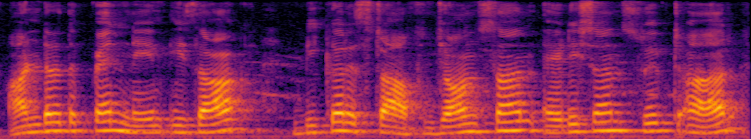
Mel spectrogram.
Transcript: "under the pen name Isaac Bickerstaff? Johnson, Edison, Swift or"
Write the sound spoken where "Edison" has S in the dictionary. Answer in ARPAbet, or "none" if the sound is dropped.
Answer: SH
